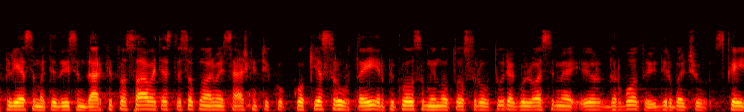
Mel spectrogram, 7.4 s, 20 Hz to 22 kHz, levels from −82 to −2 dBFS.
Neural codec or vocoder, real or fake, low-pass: none; real; 7.2 kHz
